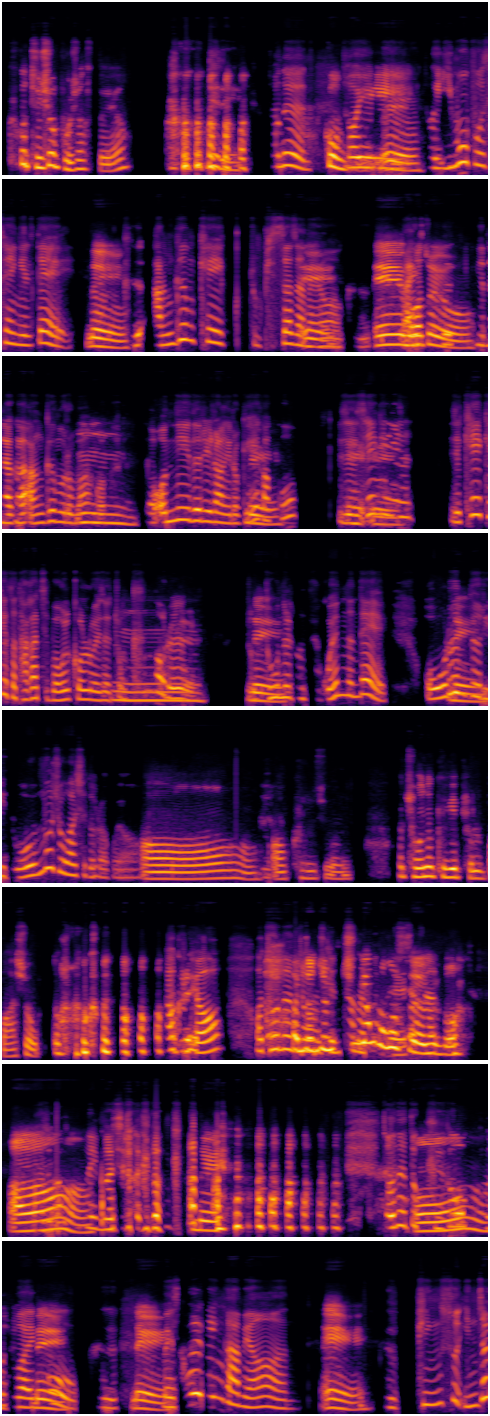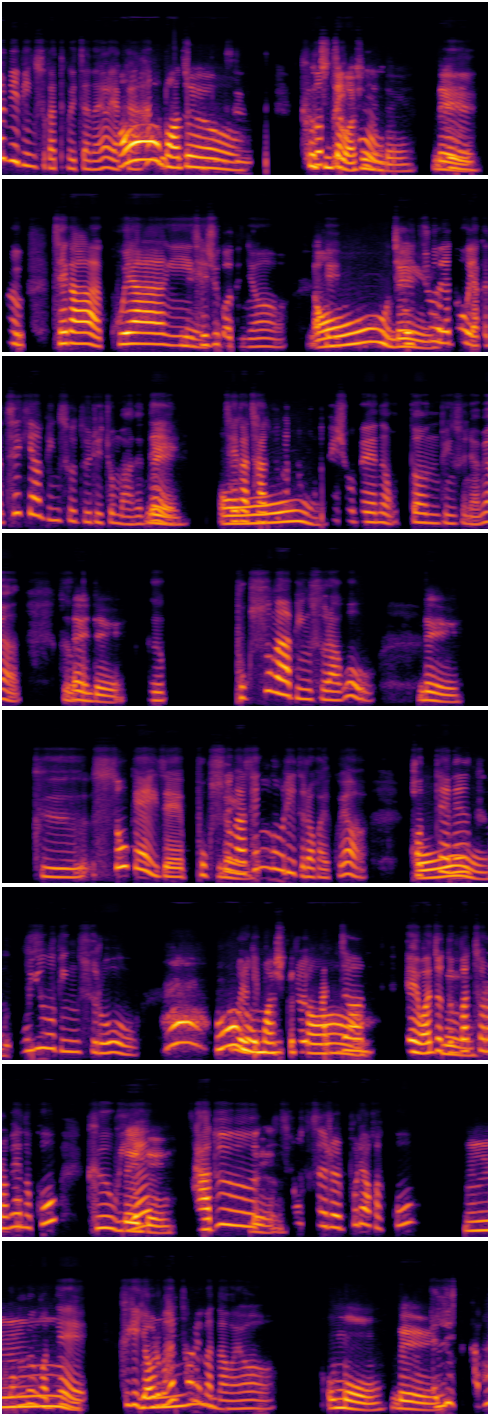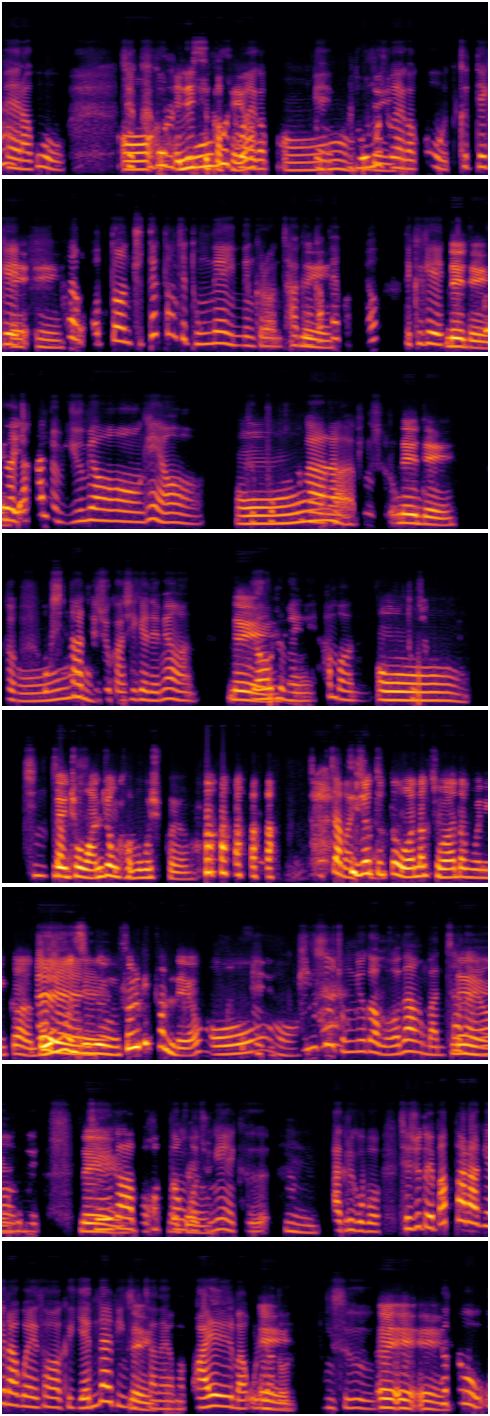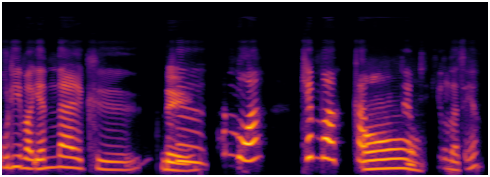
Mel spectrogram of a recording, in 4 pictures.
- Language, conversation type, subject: Korean, unstructured, 가장 기억에 남는 디저트 경험은 무엇인가요?
- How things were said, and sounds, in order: other background noise; laugh; distorted speech; laughing while speaking: "없더라고요"; laugh; laughing while speaking: "입맛이라 그런가?"; laughing while speaking: "네"; laugh; gasp; unintelligible speech; gasp; laugh; gasp; tapping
